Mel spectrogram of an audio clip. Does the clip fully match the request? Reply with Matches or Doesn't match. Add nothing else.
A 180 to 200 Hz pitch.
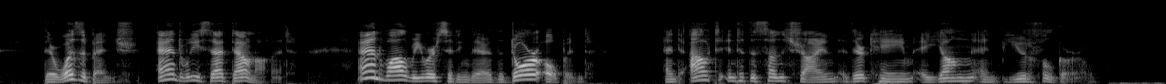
Doesn't match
